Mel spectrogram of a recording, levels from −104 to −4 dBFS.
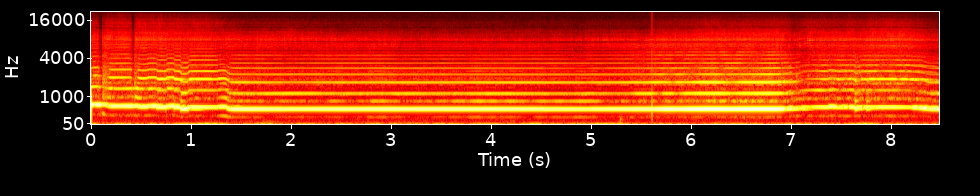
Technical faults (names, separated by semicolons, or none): doubled audio track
